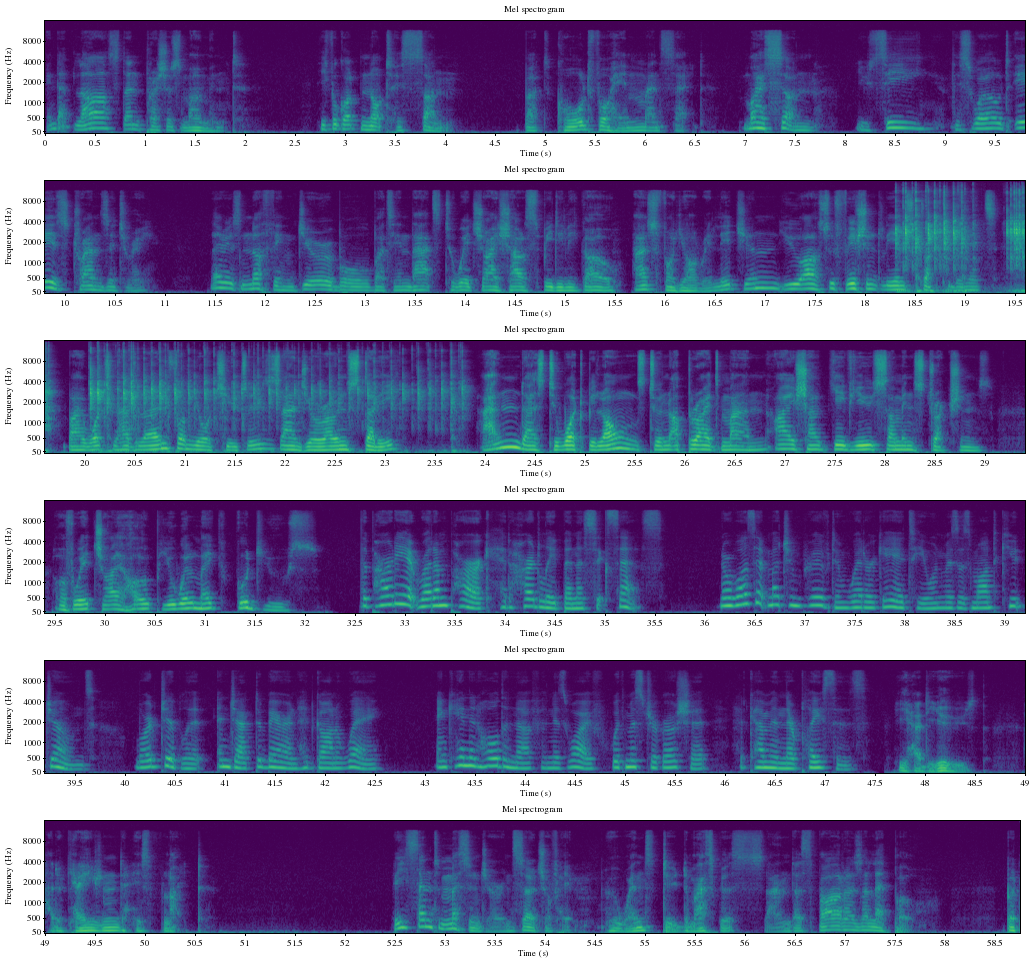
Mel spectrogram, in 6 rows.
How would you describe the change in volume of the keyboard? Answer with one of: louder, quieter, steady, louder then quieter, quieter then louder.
quieter.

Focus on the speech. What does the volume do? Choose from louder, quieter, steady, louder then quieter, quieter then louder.
louder then quieter.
